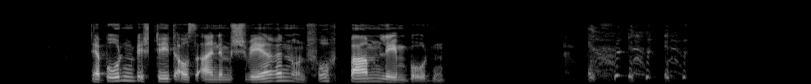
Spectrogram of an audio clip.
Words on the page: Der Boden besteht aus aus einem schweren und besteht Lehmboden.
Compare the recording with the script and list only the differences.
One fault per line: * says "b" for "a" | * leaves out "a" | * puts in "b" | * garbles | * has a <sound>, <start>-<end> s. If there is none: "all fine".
* has a dropout, 1.5-1.5 s
* leaves out "aus"
* says "fruchtbaren" for "besteht"
* has a cough, 5.6-6.9 s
